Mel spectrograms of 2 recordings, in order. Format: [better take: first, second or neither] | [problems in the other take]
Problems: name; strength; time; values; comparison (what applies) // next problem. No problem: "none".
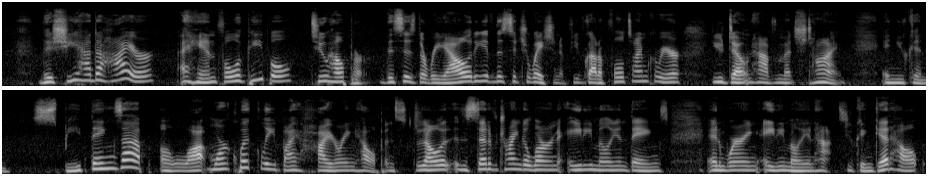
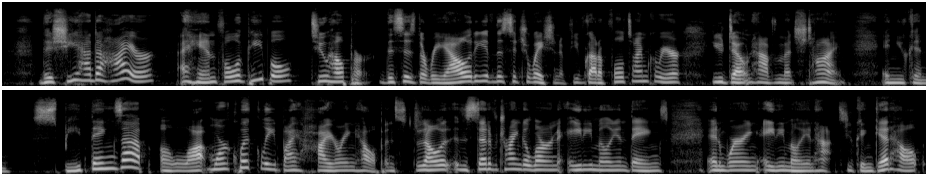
second | hiss; faint; throughout; 30 dB below the speech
